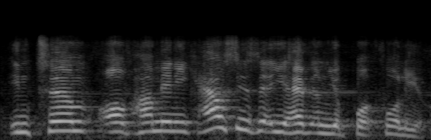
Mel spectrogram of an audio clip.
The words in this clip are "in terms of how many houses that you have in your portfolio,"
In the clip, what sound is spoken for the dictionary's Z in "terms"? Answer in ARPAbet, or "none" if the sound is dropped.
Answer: none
